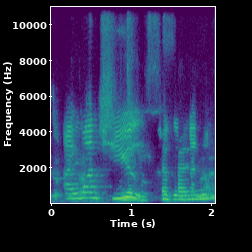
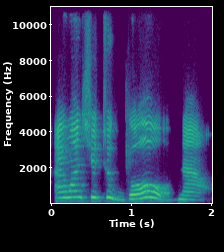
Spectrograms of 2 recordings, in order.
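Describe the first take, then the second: First: The word "you" is stressed. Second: The word "go" is stressed. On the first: This person, not others, should go now. "maksudnya I want you, not others" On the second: The person should leave, not stay sitting. "Pergi sekarang, jangan duduk aja"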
